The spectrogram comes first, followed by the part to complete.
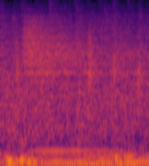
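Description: Background music from a live worship band: soft, sustained low chords held steadily.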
